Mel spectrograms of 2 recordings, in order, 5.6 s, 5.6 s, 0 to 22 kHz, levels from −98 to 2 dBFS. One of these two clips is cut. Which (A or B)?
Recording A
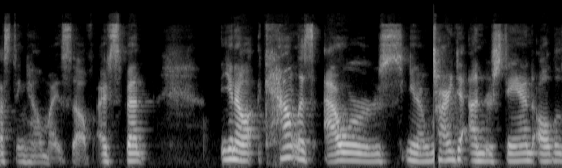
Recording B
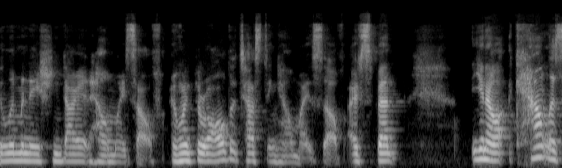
A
